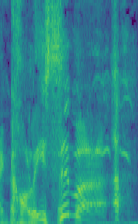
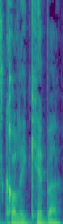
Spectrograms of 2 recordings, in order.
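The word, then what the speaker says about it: Colley Cibber: A new play by Colly Sibber. – Hooray! Yes. I'm pronouncing it wrong, by the way. I've been told off on Twitter. – Oh, how do you pronounce it? – Apparently it's Collie Kibber.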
